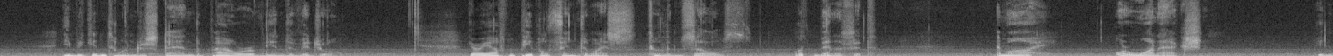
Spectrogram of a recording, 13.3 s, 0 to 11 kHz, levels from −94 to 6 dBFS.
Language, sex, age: English, male, 60-79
